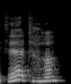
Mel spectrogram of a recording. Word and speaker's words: better: Pronunciación estándar, better, con el sonido de la R al final, de esa como ER al final, pero que suena el schwa, better.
